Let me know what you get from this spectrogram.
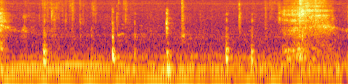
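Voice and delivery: wheezy, airless laugh; a strangled laugh like a cat. Real, not acted. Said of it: "Sound like a strangled cat".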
